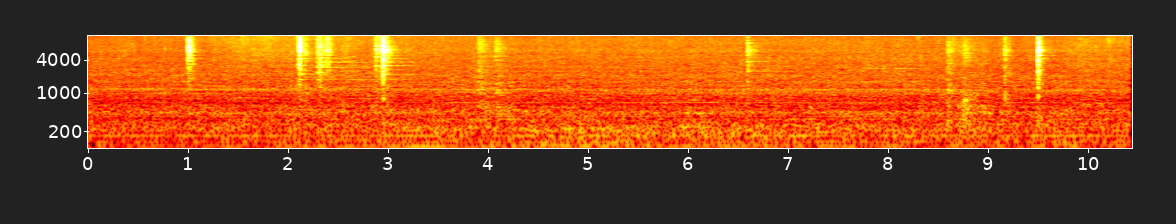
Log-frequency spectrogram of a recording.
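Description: Long metal spatula stirring food in a black iron karahi, clinking sharply against the pan about half a dozen times, most in the first three seconds and twice near the end, over a steady background noise.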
